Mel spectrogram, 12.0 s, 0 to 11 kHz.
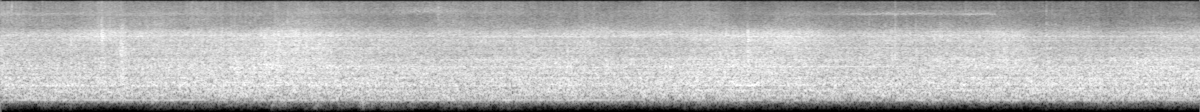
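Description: Airbus A321-231 jetliner on final approach with its IAE V2500 turbofans running, a steady jet hiss.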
